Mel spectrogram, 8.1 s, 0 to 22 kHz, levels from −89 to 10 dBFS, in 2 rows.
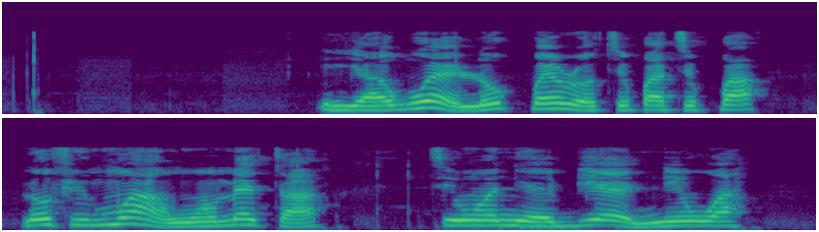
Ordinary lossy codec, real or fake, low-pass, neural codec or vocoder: none; real; 7.2 kHz; none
